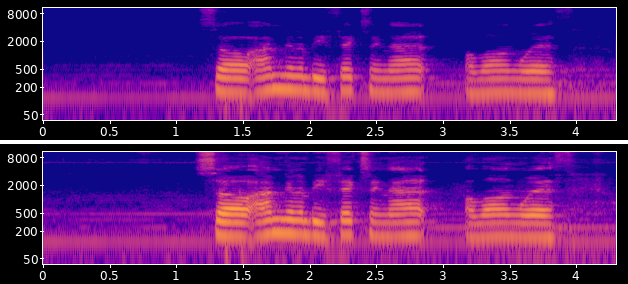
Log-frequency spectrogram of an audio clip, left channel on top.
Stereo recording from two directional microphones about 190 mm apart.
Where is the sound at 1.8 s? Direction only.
15° left (ahead or behind).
